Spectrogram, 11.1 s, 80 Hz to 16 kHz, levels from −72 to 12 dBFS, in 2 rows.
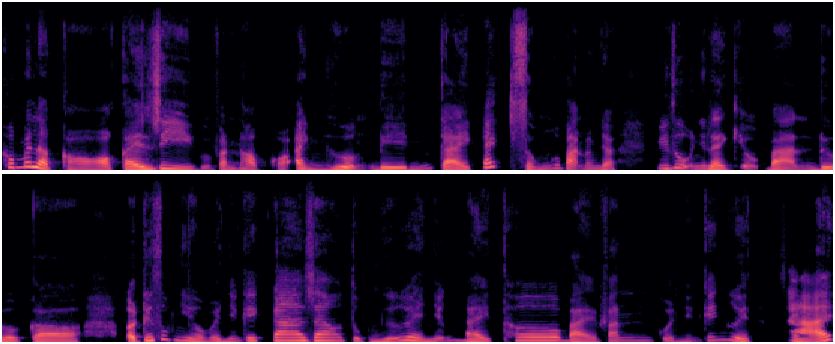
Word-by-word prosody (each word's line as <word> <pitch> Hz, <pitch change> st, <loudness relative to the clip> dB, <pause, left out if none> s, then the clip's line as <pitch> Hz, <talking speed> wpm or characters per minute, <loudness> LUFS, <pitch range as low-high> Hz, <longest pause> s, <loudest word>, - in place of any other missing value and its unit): Không 375 Hz, -1 st, 0 dB
biết 435 Hz, -, +5 dB
là 285 Hz, -, +10 dB
có 200 Hz, +3 st, 0 dB
cái 225 Hz, -1 st, +7 dB
gì 250 Hz, -6 st, +1 dB
của 175 Hz, -, -13 dB
văn 225 Hz, +4 st, -3 dB
học 205 Hz, -4 st, -2 dB
có 195 Hz, -, -8 dB
ảnh 220 Hz, -7 st, 0 dB
hưởng 215 Hz, -5 st, +3 dB
đến 190 Hz, +5 st, 0 dB
cái 200 Hz, +1 st, +4 dB
cách 385 Hz, -, 0 dB
sống 245 Hz, 0 st, -4 dB
của 310 Hz, -, -10 dB
bạn 265 Hz, -3 st, +1 dB
không 255 Hz, -1 st, -11 dB
nhỉ? 210 Hz, -, -1 dB, 0.3 s
Ví 280 Hz, +1 st, -5 dB
dụ 340 Hz, -, -1 dB
như 260 Hz, +1 st, -9 dB
là, 220 Hz, -5 st, +4 dB
kiểu, -, -, -8 dB
bạn 195 Hz, -1 st, 0 dB
được, 190 Hz, -3 st, +1 dB
ờ, 180 Hz, -1 st, +2 dB, 0.3 s
ờ, 215 Hz, -, +6 dB
tiếp 295 Hz, -, +4 dB
xúc 370 Hz, 0 st, -7 dB
nhiều 255 Hz, -9 st, -2 dB
với 195 Hz, +1 st, -5 dB
những 225 Hz, +2 st, -9 dB
cái 270 Hz, 0 st, -2 dB
ca 285 Hz, 0 st, +4 dB
dao 285 Hz, 0 st, +1 dB
tục 230 Hz, -6 st, -8 dB
ngữ 220 Hz, +3 st, -3 dB
hay 295 Hz, -5 st, +2 dB
những 275 Hz, +6 st, -9 dB
bài 200 Hz, -5 st, 0 dB
thơ, 295 Hz, 0 st, +1 dB
bài 220 Hz, -3 st, 0 dB
văn 275 Hz, +2 st, -9 dB
của 210 Hz, -, -11 dB
những 200 Hz, +6 st, -14 dB
cái 305 Hz, +3 st, -10 dB
người 270 Hz, -10 st, -1 dB
tác -, -, -32 dB, 0.2 s
giả -, -, +6 dB
ấy. -, -, +7 dB
230 Hz, 280 wpm, -21 LUFS, 200-285 Hz, 0.3 s, là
